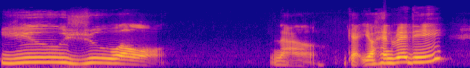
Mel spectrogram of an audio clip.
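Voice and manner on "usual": usual drawn out very slowly, syllable by syllable. Teaching pronunciation to a listener: usual drawn out very slowly. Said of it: "I say it very slowly for you".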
